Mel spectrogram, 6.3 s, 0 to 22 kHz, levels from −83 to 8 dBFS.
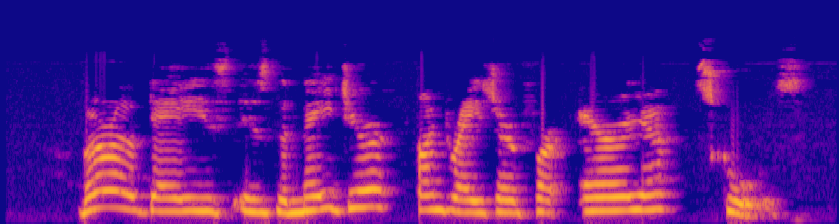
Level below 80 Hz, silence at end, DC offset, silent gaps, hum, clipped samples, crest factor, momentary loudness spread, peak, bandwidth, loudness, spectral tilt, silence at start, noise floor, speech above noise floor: -56 dBFS; 0.3 s; under 0.1%; none; none; under 0.1%; 10 dB; 7 LU; -2 dBFS; 7.6 kHz; -12 LUFS; -5 dB/octave; 0.6 s; -58 dBFS; 47 dB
